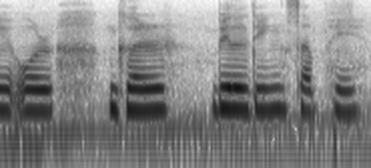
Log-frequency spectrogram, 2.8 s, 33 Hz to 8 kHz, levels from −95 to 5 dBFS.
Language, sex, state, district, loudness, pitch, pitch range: Hindi, female, Arunachal Pradesh, Papum Pare, -15 LUFS, 220 Hz, 210-225 Hz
